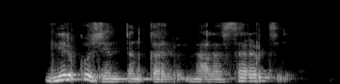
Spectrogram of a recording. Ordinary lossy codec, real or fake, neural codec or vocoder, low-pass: AAC, 32 kbps; fake; codec, 16 kHz, 4.8 kbps, FACodec; 7.2 kHz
